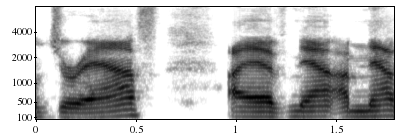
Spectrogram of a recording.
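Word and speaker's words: Jirav: as in Victor but it's pronounced like the animal giraffe I have now I'm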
